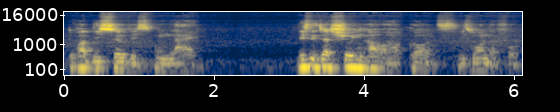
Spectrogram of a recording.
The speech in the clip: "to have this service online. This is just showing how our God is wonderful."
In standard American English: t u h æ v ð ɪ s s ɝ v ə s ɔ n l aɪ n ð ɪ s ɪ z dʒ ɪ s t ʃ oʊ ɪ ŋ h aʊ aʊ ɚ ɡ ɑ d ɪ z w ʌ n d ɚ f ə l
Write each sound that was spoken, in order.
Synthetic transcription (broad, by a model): t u h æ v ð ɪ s s ɝ v ə s ɔ n l aɪ n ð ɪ s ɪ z dʒ ɪ s t ʃ oʊ ɪ ŋ h aʊ aʊ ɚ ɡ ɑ d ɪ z w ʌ n d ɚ f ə l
